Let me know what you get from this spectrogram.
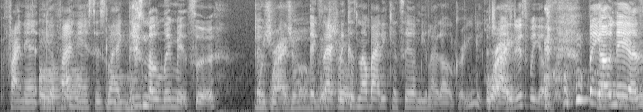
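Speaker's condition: No condition

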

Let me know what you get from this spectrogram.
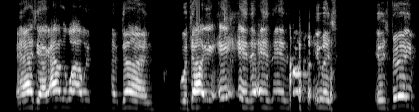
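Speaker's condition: Cerebral palsy; cerebral palsy since birth

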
